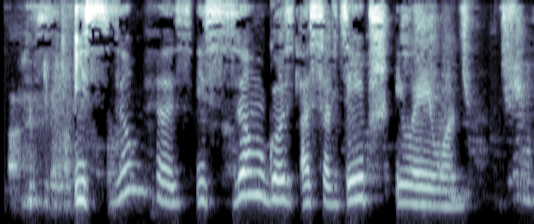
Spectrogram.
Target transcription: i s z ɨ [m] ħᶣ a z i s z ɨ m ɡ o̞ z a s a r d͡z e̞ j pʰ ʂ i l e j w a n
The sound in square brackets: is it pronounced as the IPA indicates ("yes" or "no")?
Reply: yes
